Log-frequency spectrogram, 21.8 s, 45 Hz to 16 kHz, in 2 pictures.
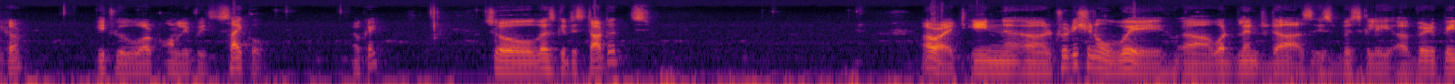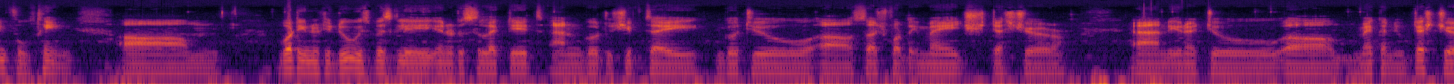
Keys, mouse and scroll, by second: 0.7 click, 2.1 middle click, 2.7 scroll down 1, 3.6 middle click, 4.2 middle click, 5.7 middle click, 6.4 middle click, 7.4 scroll up 1, 7.9 shift+click, 8.1 shift+middle click, 8.2 shift+scroll down 1, 8.6 middle click, 10.0 scroll down 1, 10.3 middle click, 10.7-11.2 scroll up 1, 11.5 click, 12.1 click, 13.0 click, 14.0 click, 14.9 shift+click, 15.3 shift+a, 17.5 click, 18.3 i, 18.5 m, 18.9 Return, 19.6 click, 20.3-21.3 drag.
